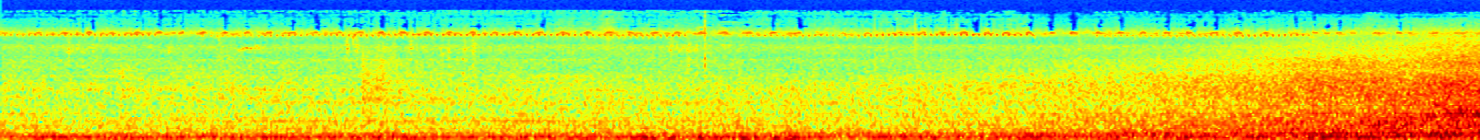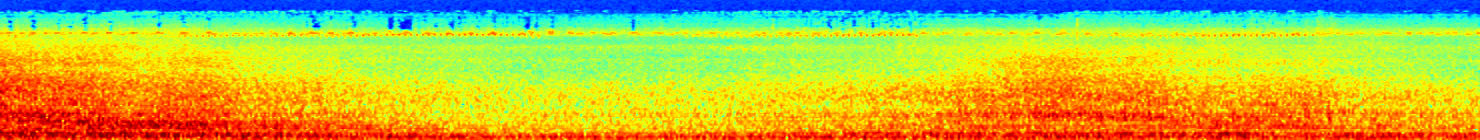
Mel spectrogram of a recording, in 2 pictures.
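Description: Two vehicles pass, each swelling and fading: a louder one around the middle and a smaller one near the end. Under them runs a steady high insect trill.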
